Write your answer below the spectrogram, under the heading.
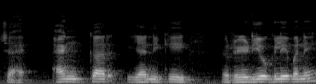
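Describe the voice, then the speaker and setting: Recorded very cleanly against a silent background, a man speaks at a medium pitch with a dark, mellow tone. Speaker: voice-over artist. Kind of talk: interview answer.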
